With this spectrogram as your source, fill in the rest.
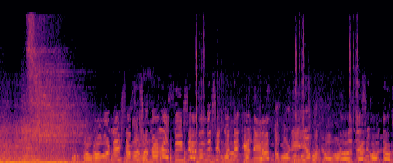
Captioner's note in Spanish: comentarios al unísono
